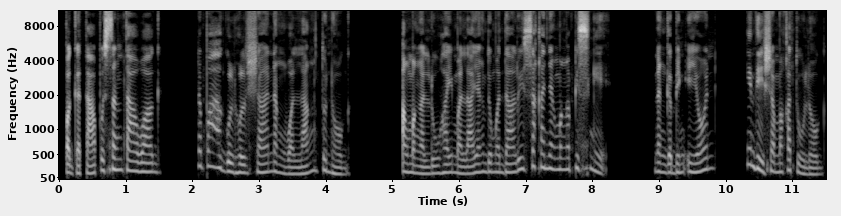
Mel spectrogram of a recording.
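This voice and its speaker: A woman's voice: on the low side, darkish tone, no echo, studio quality. A woman with a Filipino accent narrating a scripted dramatic story.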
